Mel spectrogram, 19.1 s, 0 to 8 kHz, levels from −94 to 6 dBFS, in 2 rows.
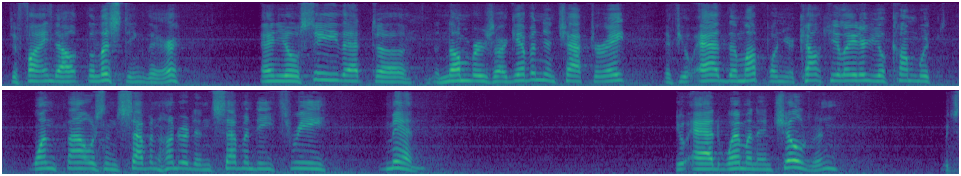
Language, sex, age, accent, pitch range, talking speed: English, male, 60-79, American, 170-215 Hz, 115 wpm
